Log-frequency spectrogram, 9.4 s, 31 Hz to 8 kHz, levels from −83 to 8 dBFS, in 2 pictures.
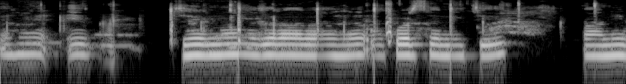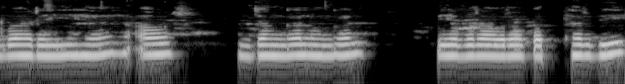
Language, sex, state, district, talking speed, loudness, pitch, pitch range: Hindi, female, Bihar, Araria, 140 wpm, -16 LUFS, 210 Hz, 205-220 Hz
